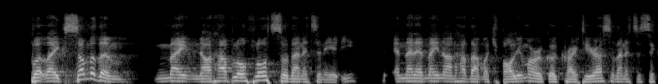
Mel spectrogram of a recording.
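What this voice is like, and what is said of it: Usual voice. Nothing is said of it.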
